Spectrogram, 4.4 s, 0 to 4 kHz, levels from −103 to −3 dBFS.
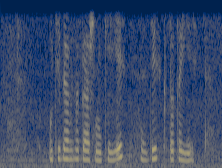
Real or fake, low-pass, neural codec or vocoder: real; 3.6 kHz; none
